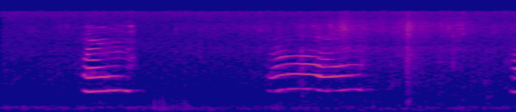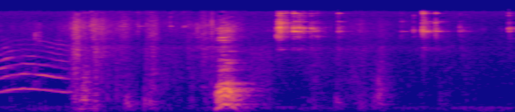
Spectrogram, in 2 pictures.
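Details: Little orange tabby male cat standing up to dogs that pick on him indoors: three drawn-out, wavering meows about a second apart, each slightly rising then falling, followed by loud scuffling bursts and thumps.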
